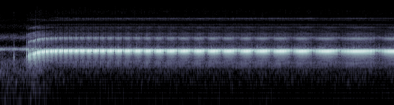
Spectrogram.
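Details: American toad (Anaxyrus americanus), mating call: attracting a mate.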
